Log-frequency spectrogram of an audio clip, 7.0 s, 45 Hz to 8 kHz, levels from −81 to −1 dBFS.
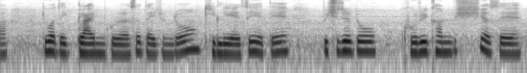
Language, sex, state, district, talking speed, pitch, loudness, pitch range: Nagamese, female, Nagaland, Dimapur, 145 wpm, 200 Hz, -17 LUFS, 180-210 Hz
